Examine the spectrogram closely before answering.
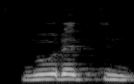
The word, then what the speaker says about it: Nureddin: Başında elif lam olacak. Nureddin. Bakınız. Nureddin. Nur eddin. Lamla beraber baktığımızda şemsi kamera harfleri buradaki lam okunuyor okumuyor meseleleri kafanızı kurcalamasın. Ve dolayısıyla Nurettin dediğimizde bunu siz başka Hayrettin deyin mesela.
